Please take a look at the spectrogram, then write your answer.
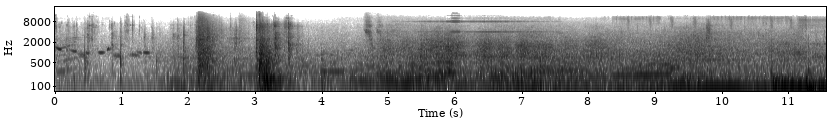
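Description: A door slams shut with two heavy, sharp thuds close by, followed by a steady broad rumble and hiss.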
